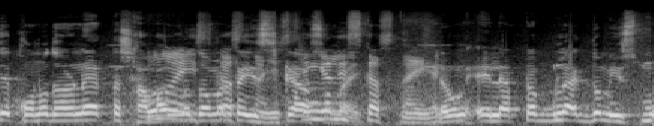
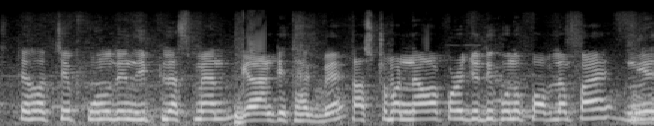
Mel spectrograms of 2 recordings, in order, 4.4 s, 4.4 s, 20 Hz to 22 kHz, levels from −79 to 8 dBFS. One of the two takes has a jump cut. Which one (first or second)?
second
